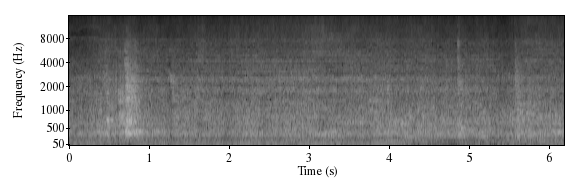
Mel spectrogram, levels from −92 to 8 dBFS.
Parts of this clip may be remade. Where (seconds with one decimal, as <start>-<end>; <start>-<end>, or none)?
3.5-4.6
